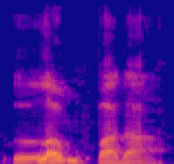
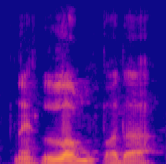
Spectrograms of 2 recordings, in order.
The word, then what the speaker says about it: lâmpada: dela é o lan lâmpada a sílaba é pronunciada com mais força é a antepenúltima Então essa palavra ela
